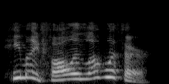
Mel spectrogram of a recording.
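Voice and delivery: puzzled and uncertain. A woman replies to a man about the boy, confused.

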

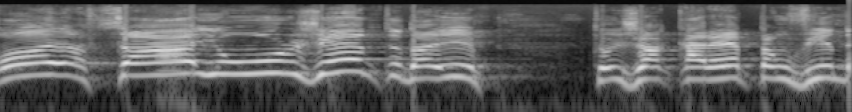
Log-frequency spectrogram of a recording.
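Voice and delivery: acted-out high, alarmed shout, loud and carrying. Speaker retells shouting to the people in the water: retelling a shouted warning. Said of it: "Aí eu gritei".

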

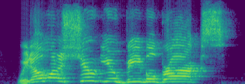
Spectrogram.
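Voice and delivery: very high-pitched shouting. A figure at the end of the gangway shouts to Beeblebrox: shouted. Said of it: "shouted the figure".

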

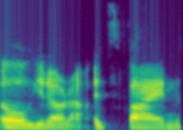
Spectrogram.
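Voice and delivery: plain

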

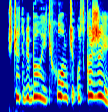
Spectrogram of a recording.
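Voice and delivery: earnest, pleading, begging tone. Reading a story, the narrator voices Mykhas speaking to Khoma, begging. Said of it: "благав Михась".

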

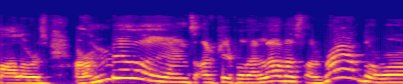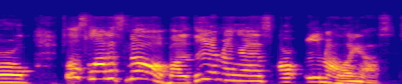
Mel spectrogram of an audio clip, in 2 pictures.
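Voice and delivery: swooping sing-song character voice, pitch wildly up and down. A host addresses the show's followers in a Jar Jar Binks voice. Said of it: "we had Jar Jar Binks do a guest".

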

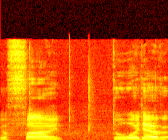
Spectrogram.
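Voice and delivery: put-on New York accent on every word. Reading a character's reply aloud, the speaker gives it a New York accent. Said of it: "That was completely New York".

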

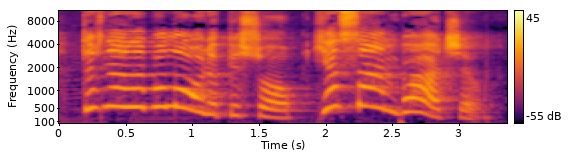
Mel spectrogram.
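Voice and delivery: astonished. Reading a story, the boy Yevhenko answers his father: surprised. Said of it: "здивувався Євгенко".

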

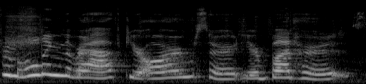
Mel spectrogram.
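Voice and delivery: high, loud, slow, aching moan.

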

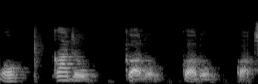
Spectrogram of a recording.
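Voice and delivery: breathy whispered moan. Narrator reads Ede after a failed break-in, groaned. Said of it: "stöhnte Ede".

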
